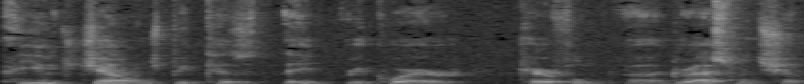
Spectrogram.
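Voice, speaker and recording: With a Canadian accent, a man of medium pitch speaks at a moderate pace, with audible room echo and noticeable background noise. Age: 70s. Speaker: wildlife artist. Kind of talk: interview. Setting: artist's studio. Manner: halting, with many repetitions.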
